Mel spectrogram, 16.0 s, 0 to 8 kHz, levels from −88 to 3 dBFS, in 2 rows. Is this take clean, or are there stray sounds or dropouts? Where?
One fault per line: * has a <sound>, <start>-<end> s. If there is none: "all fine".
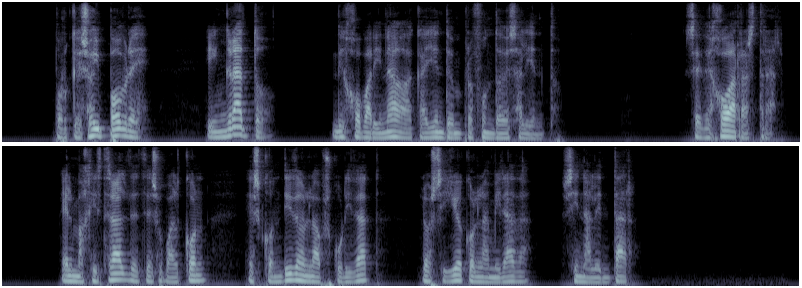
all fine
